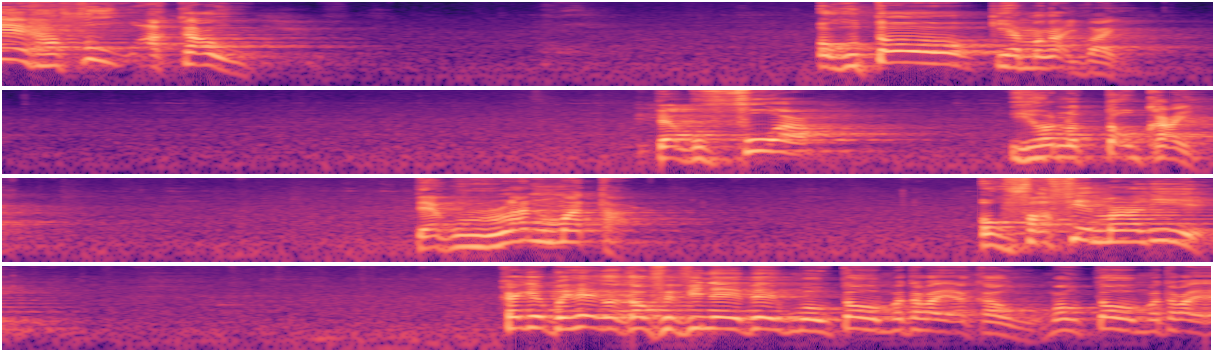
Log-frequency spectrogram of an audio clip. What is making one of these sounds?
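An elderly man speaks slowly into a microphone, with pauses, in a room with a slight echo.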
